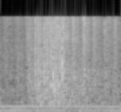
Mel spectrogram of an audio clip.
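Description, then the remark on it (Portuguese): A dove coos softly in a low, steady, throaty hum, a sustained murmuring call with a faint airy rustle over it, heard alone without any voices. “E o Espírito Santo desceu na forma de uma pomba sobre ele.”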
